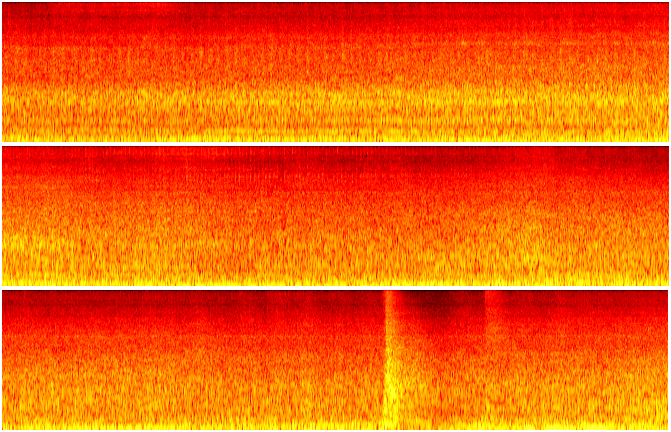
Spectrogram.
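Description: Heavy diesel truck engine idling steadily. About three quarters of the way through comes a brief, sharp, loud burst of noise, and a fainter one follows a second later.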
